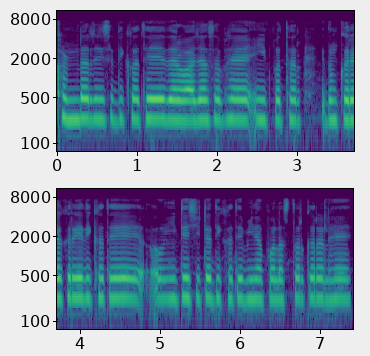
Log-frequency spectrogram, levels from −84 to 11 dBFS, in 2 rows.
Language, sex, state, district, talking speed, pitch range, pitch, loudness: Chhattisgarhi, female, Chhattisgarh, Sarguja, 180 wpm, 225-230 Hz, 225 Hz, -22 LUFS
